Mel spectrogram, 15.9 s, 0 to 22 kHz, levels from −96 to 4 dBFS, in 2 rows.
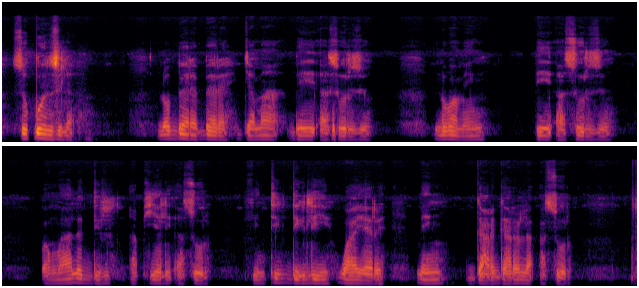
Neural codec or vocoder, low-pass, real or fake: none; 14.4 kHz; real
